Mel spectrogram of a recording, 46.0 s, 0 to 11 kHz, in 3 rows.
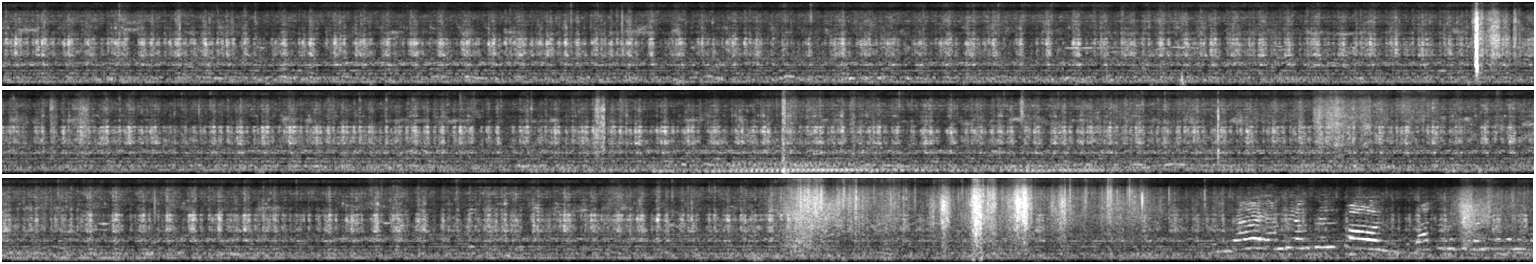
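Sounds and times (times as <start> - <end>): mechanical hum: 0.0 - 45.9.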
